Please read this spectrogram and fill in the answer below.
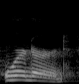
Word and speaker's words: ordered: I've I've ordered. So notice this e d here is just a soft d.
